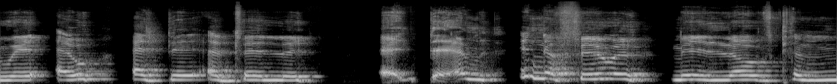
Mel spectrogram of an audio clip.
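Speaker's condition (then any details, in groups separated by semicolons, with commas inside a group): Ataxic cerebral palsy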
